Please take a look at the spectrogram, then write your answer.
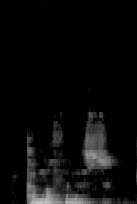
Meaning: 1. Having the same pronunciation 2. Homophonic; sounding the same
- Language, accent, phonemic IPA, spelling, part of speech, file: English, Southern England, /həˈmɒfənəs/, homophonous, adjective, LL-Q1860 (eng)-homophonous.wav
